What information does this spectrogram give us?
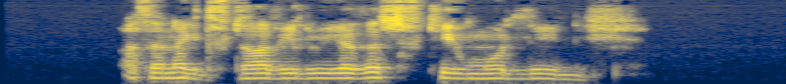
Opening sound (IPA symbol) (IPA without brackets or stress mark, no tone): æ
